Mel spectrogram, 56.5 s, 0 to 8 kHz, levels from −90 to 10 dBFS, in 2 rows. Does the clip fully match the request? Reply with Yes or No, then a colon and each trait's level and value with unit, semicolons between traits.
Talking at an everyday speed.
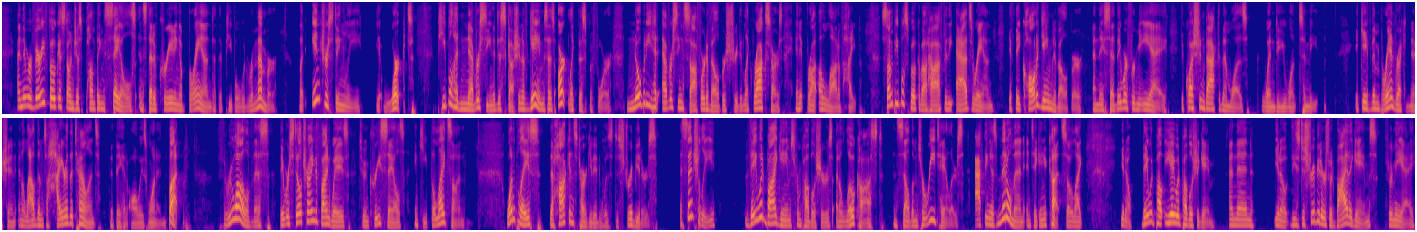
Yes: average, 185 wpm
